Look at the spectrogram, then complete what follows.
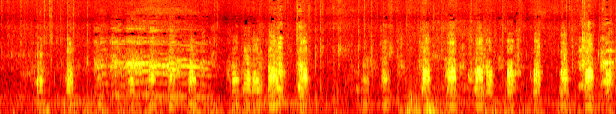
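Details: Pekin ducks, two drakes and a female, at a waterbird farm: loose nasal calling gives way to a steady run of loud honking quacks about every half second near the end.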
